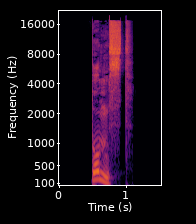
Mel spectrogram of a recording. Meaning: inflection of bumsen: 1. second-person singular/plural present 2. third-person singular present 3. plural imperative
- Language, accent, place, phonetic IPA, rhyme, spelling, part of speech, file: German, Germany, Berlin, [bʊmst], -ʊmst, bumst, verb, De-bumst.ogg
